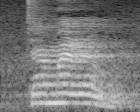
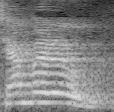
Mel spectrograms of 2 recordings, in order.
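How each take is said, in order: The two takes are said the same way.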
